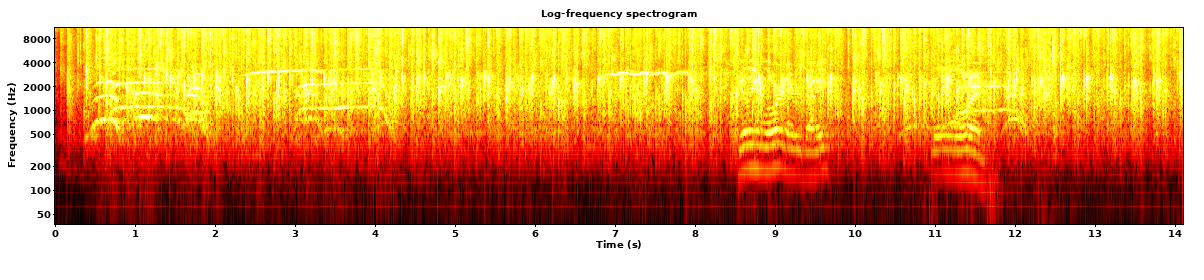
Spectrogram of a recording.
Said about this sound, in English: Applause, applause.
